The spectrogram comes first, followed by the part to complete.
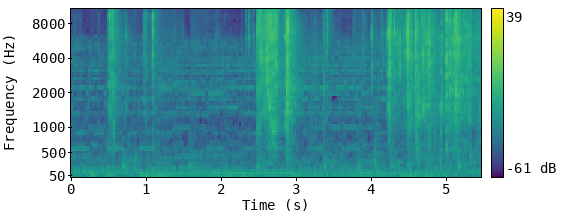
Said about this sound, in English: So it comes in this container. You can just tear it open.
